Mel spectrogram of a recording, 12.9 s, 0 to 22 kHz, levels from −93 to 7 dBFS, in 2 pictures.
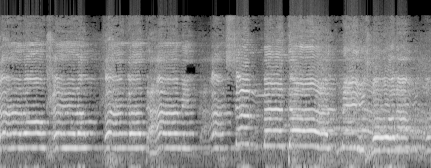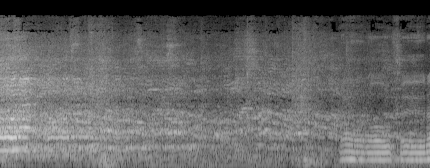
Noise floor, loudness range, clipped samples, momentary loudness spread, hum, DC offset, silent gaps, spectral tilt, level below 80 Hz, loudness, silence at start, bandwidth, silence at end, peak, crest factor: -29 dBFS; 21 LU; 1%; 22 LU; none; under 0.1%; none; -0.5 dB/octave; -42 dBFS; -6 LUFS; 0 s; over 20 kHz; 0 s; 0 dBFS; 10 dB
